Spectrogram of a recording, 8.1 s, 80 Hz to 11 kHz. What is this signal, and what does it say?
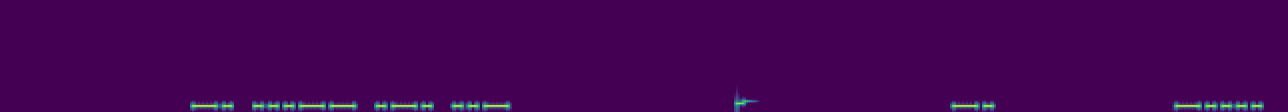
Morse code, heard as a keyed tone, about 25 wpm, spaced as for 15 wpm, 700 Hz. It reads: N3RU N6
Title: USA Call Signs - 4 Characters - 8x Character Spacing - 25wpm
